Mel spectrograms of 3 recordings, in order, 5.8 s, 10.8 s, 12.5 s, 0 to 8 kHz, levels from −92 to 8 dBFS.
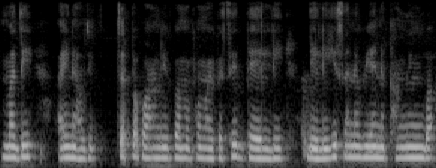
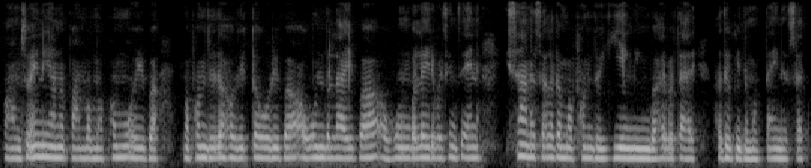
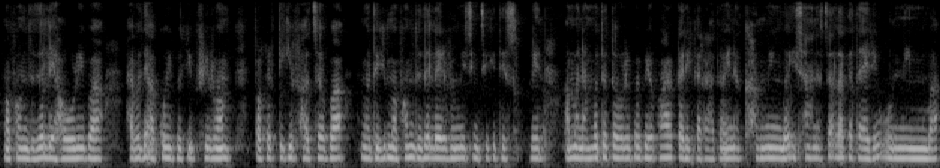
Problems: low volume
